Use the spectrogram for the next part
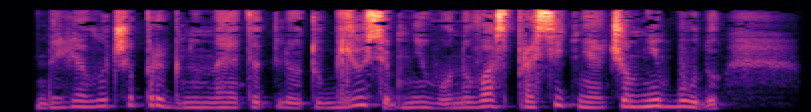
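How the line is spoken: Mutter. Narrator (Russian): пробормотала Вася

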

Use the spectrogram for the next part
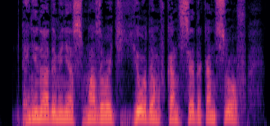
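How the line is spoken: Shout. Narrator (Russian): крикнул

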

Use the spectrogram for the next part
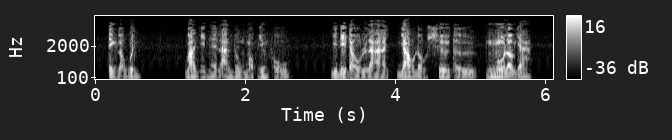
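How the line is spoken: Lowered voice. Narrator (Vietnamese): Di Tiểu Bảo hạ giọng nói

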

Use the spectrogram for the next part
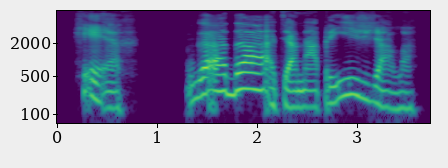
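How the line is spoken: Creaky voice. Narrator (Russian): проскрипела

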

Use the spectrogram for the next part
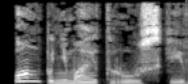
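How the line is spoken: Sighing speech. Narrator (Russian): вздохнув, проговорил Леня

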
